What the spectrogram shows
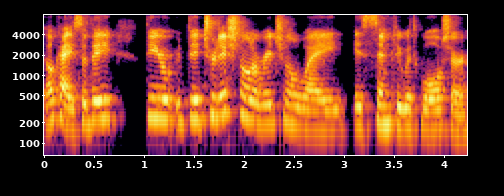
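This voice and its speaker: Recorded very cleanly against a silent background, a woman with an Irish accent speaks at medium pitch with ordinary pitch variation. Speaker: healer and women's empowerment mentor. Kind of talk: casual interview chat.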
